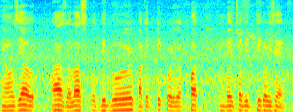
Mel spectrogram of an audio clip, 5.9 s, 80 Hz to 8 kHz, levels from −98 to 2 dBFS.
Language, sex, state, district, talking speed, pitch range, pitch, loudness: Assamese, male, Assam, Hailakandi, 80 wpm, 120-135 Hz, 125 Hz, -17 LUFS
